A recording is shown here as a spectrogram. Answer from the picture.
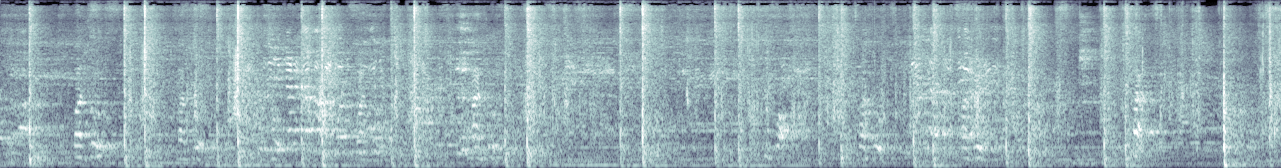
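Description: Boxing gloves smacking against focus mitts in a run of punches, sharp irregular hits about one or two a second, the loudest near the end.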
